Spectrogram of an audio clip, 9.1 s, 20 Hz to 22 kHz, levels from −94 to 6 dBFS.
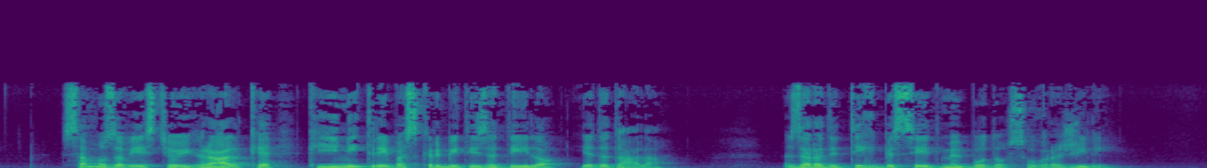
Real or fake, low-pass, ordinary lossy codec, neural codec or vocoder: fake; 19.8 kHz; MP3, 48 kbps; vocoder, 48 kHz, 128 mel bands, Vocos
